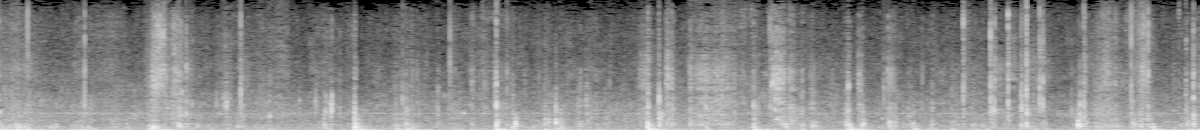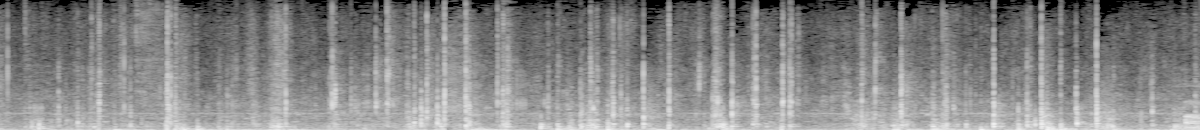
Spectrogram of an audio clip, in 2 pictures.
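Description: Cardboard box and plastic packaging being opened by hand close to the microphone: continuous rustling and scraping broken by many sharp clicks and knocks.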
